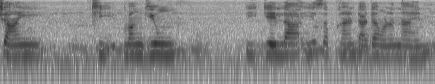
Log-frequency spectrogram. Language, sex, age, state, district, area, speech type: Sindhi, female, 30-45, Uttar Pradesh, Lucknow, rural, spontaneous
